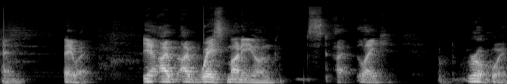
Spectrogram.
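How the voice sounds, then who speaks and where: A man mumbles at a fairly slow pace, with long, frequent pauses. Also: medium pitch for a man, ordinary pitch variation. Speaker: nurse and video creator. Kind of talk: casual chat. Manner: mumbling; halting. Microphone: studio podcast microphone.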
